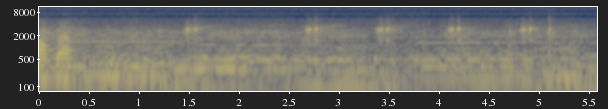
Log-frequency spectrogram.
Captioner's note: frog croaking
